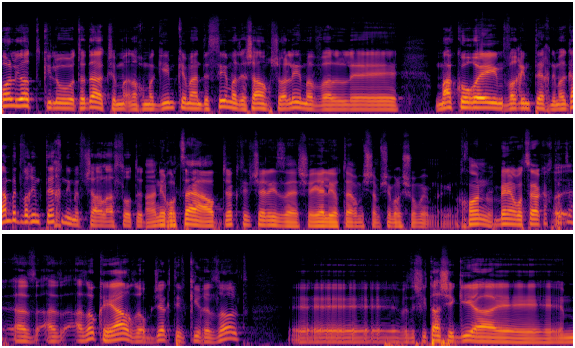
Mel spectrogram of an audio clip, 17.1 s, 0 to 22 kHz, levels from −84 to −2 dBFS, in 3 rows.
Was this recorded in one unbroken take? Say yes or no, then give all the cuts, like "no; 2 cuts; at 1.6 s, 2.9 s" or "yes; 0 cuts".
no; 3 cuts; at 5.0 s, 7.1 s, 10.6 s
